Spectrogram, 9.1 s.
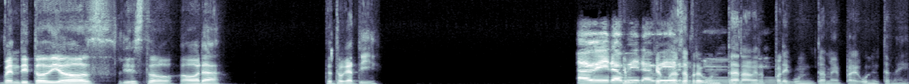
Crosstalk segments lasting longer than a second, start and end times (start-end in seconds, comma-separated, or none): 6.2-8.0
